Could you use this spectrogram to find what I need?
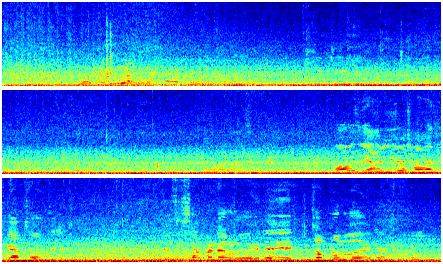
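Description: A young man talks on a phone nearby.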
